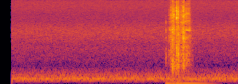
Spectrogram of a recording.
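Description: Logo sting sound effect: a single short camera-shutter snap near the end, over a faint low steady hum.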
